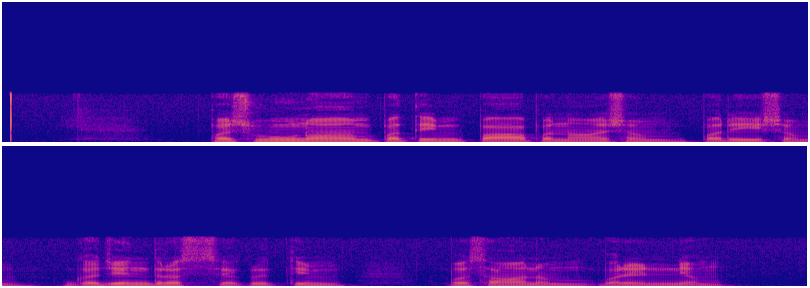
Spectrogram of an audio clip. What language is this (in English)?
Sanskrit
